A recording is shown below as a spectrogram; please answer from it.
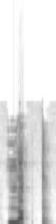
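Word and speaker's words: laughed: তারপর আসেন লাফ, লাফ LAUGH লাফ, লাফ শব্দ করে হাসা, লাফট লাফট অর্থাৎ ইডিতে ট উচ্চারিত হয়, লাফট লাফট।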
